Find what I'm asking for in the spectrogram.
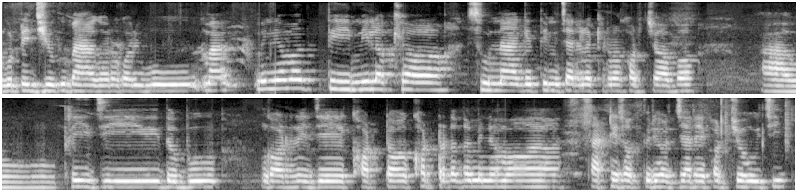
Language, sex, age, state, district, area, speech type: Odia, female, 18-30, Odisha, Kendujhar, urban, spontaneous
